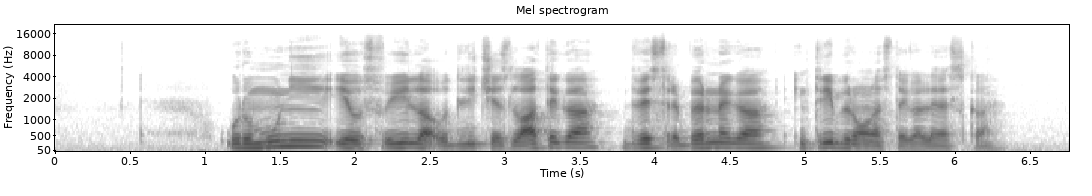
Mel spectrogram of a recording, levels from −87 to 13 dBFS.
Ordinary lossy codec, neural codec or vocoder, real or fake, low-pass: none; none; real; 19.8 kHz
